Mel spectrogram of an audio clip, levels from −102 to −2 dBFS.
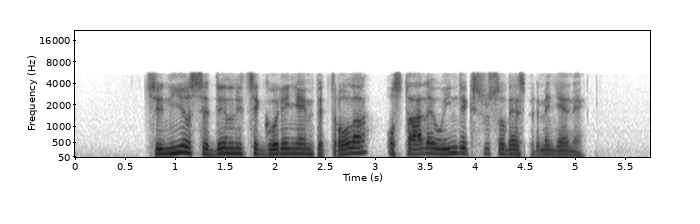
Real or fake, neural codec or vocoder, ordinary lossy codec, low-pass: fake; codec, 16 kHz, 0.8 kbps, ZipCodec; none; 5.4 kHz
